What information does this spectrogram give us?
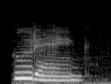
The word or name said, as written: houdang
